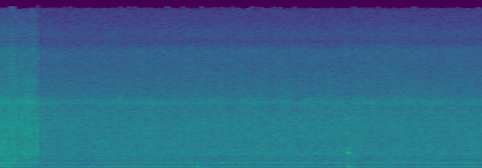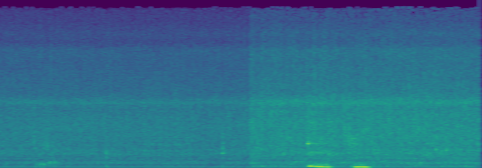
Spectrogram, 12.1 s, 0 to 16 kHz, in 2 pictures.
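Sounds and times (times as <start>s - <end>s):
machine hum with hiss: 0.0s - 12.0s
soft low thump: 2.5s - 3.2s.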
